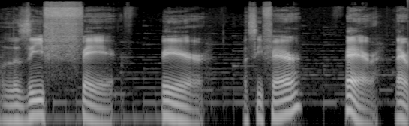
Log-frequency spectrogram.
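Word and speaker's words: laissez-faire: like lazy all right the zed is silent zee yeah there we go lazy fair let's see fair bear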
